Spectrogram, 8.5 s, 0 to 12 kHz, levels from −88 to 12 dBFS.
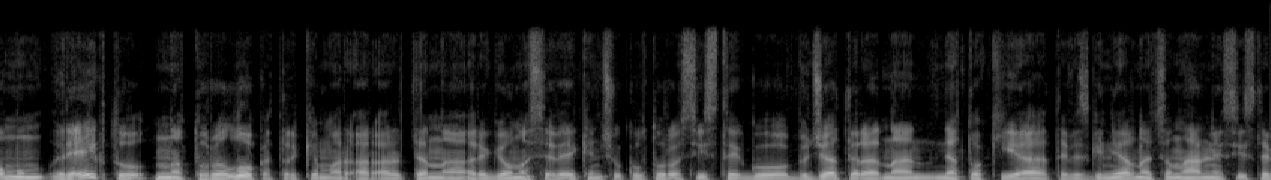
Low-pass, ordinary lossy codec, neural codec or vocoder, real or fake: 9.9 kHz; MP3, 96 kbps; vocoder, 22.05 kHz, 80 mel bands, WaveNeXt; fake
